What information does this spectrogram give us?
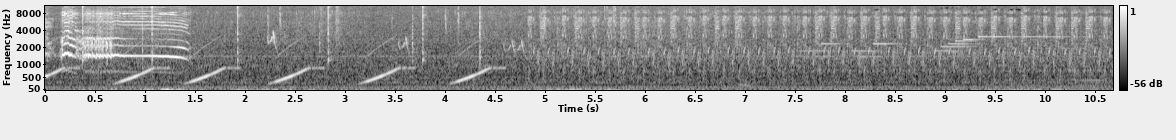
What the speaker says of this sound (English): and then we lost our chicken.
